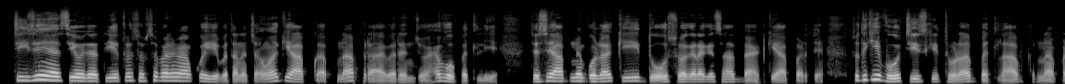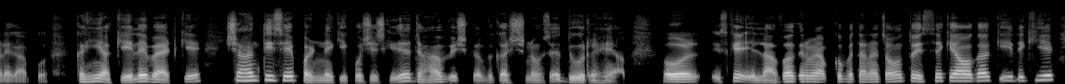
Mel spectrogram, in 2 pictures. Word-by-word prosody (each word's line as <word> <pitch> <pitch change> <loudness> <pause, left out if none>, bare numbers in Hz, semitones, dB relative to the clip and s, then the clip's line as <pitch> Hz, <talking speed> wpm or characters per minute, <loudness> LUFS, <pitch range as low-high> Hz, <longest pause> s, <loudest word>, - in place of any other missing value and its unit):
चीज़ें 185 +3 +2
ऐसी 180 -3 +4
हो 165 - +6
जाती 155 0 +1
है। 155 - +2
तो 180 - -2
सबसे 165 +1 -3
पहले 175 0 +3
मैं 175 - +3
आपको 160 -1 -1
ये 125 -3 0
बताना 105 0 -3
चाहूँगा 145 +8 -2
कि 170 0 -4
आपका 125 - -3
अपना - - -3
पर्यावरण 100 +4 -4
जो 90 - -5
है 150 - -4
वो - - +6
बदलिए। 90 -1 -6 0.4
जैसे 140 +5 +3
आपने 155 +1 +3
बोला 145 +1 +4
कि 160 +1 -1
दोस्त 115 +6 +1
वग़ैरह 120 -1 +3
के 120 - -3
साथ 120 -1 -3
बैठ 90 +1 -3
के - - -2
आप - - -1
पढ़ते - - -7
हैं, - - -12 0.3
तो 200 - 0
देखिए 220 +2 +2
वो 135 +1 +6
चीज़ 130 -1 -1
की 135 - -4
थोड़ा 110 +2 +2
बदलाव 110 - -3
करना 85 -2 -5
पड़ेगा - - -5
आपको। - - -11 0.3
कहीं 130 +4 +2
अकेले 110 +10 +4
बैठ 120 -6 +2
के 135 +2 0 0.4
शांति 185 +3 +2
से 190 0 +4
पढ़ने 95 -1 +1
की 95 - -7
कोशिश 85 +2 -3
कीजिये 150 +11 0
जहाँ 115 0 0
विष 95 - -2
क - - -3
विकर्षणों 100 +2 -3
से - - 0
दूर 105 -7 0
रहे 90 -2 -4
आप। - - -8 0.5
और 120 -1 +6 0.2
इसके - - +1
अलावा 95 +6 +1
अगर 140 0 +1
मैं 135 - +2
आपको 125 +2 -3
बताना 125 +1 -2
चाहूँ 130 +4 +1
तो 155 - +2
इससे 140 +4 0
क्या 160 0 +4
होगा 165 +3 +4
कि 180 - -2
देखिए 200 +5 0
130 Hz, 215 wpm, -23 LUFS, 105-160 Hz, 0.5 s, हो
